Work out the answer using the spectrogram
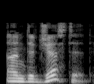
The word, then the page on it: undigested: British English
